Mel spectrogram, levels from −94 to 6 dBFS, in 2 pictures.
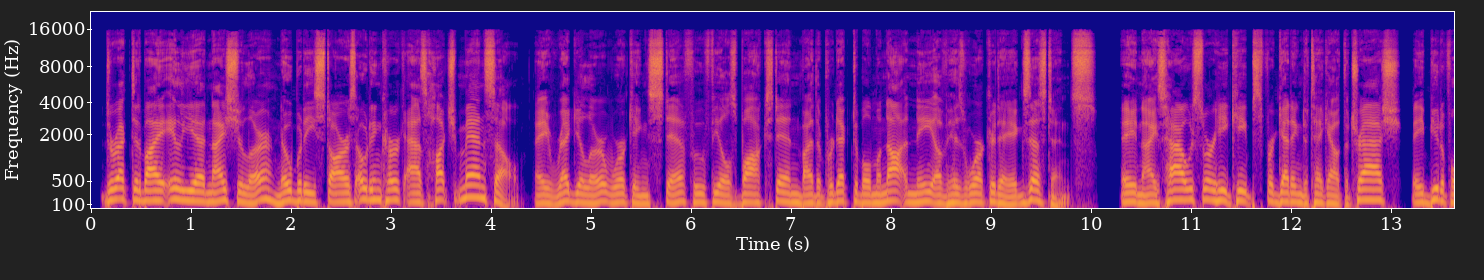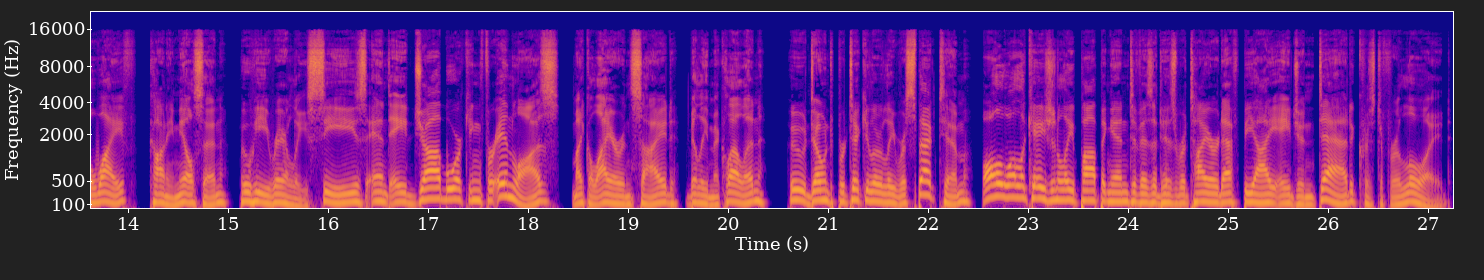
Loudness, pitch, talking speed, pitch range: -19 LUFS, 140 Hz, 165 wpm, 125-160 Hz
